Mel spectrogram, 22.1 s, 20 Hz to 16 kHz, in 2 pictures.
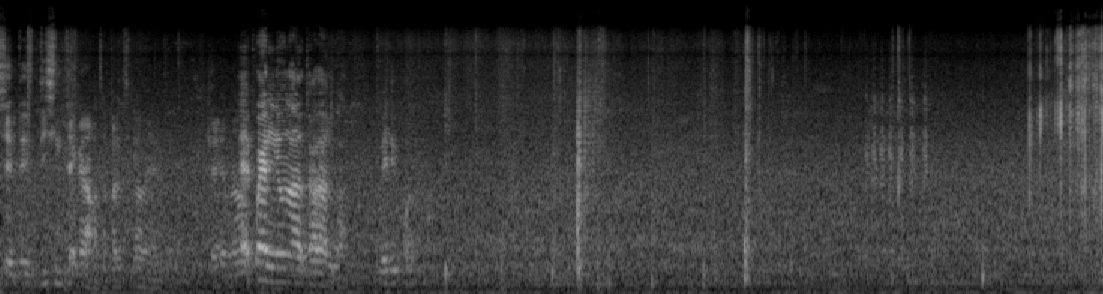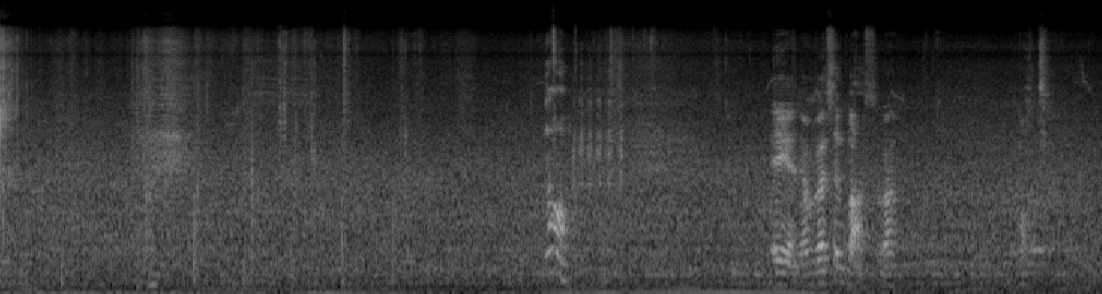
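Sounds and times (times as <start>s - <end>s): light clicks and scuffs: 4.4s - 7.9s, 12.4s - 15.8s.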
